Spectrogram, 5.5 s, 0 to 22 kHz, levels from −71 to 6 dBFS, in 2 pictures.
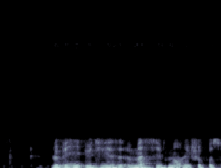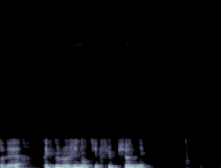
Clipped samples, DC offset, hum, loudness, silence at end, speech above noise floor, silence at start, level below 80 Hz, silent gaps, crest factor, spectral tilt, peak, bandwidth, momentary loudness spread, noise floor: under 0.1%; under 0.1%; none; -16 LUFS; 0.95 s; 46 dB; 0.65 s; -56 dBFS; none; 14 dB; -13.5 dB/octave; -2 dBFS; 4 kHz; 8 LU; -61 dBFS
